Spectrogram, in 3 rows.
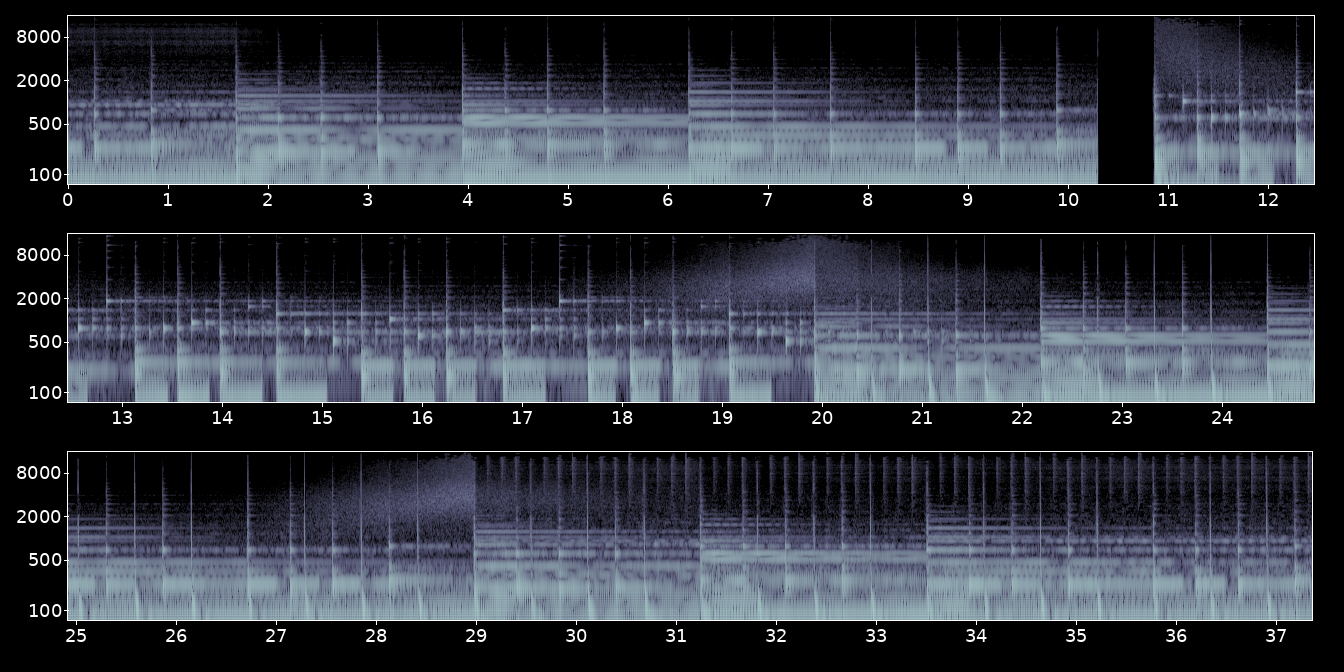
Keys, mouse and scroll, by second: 9.9 click, 10.8 scroll down 1, 12.9 scroll up 1, 13.3 click, 13.8 scroll up 1, 14.2 click, 17.4 click, 27.7 click, 34.0 scroll down 1, 35.0 click.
